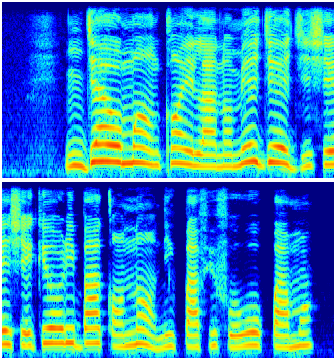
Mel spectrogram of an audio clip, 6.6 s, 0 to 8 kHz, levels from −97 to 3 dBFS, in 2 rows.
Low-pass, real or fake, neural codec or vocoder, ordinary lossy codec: 7.2 kHz; real; none; none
